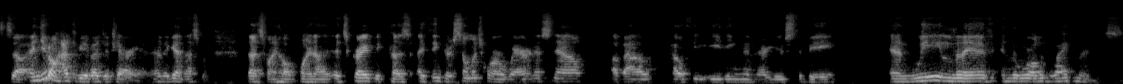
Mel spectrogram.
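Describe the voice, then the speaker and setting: A man's fairly high voice sounds somewhat breathy. He moves at a fairly quick pace with fairly even intonation. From Ohio. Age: 60s. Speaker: acupuncturist. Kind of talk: public talk. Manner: fast.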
